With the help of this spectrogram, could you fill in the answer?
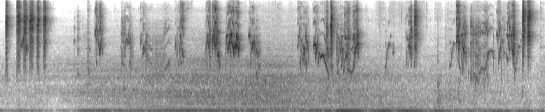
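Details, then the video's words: Budgies chirping busily: dense run of short, high squawky chirps and warbles, rapid and irregular, with brief quiet pauses between bursts. "Budgies parrot chirping sound"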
